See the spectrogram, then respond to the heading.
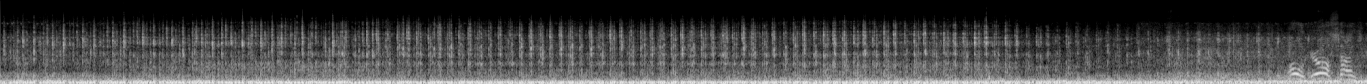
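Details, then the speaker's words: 1967 Chevy Impala 283 V8 after a starter swap, spewing black smoke: deep, lumpy idle with uneven beat and soft pops back through the carb; suspected stuck or not-fully-sealing intake valve, engine otherwise without valve noise. "at the exhaust but that popping through the intake that's showing it's got a stuck intake valve or an intake valve but this is sealing completely"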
